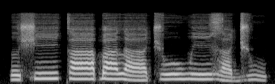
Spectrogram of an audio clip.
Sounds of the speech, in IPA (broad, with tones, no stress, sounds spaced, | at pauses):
ə˨ ʃ eː˦ k aː˦ ɓ a˦ l aː˨ t͡ʃ oː˦ w eː˦ ɣ a˨ d͡ʒ u˦˨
